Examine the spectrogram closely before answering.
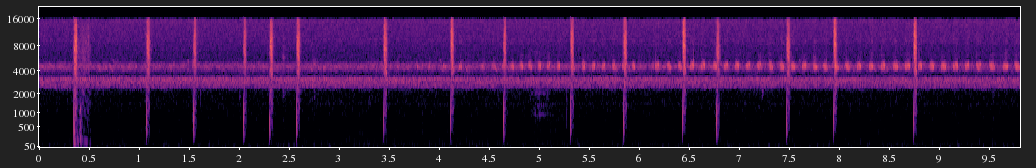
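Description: Footsteps clank on a metal grating.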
